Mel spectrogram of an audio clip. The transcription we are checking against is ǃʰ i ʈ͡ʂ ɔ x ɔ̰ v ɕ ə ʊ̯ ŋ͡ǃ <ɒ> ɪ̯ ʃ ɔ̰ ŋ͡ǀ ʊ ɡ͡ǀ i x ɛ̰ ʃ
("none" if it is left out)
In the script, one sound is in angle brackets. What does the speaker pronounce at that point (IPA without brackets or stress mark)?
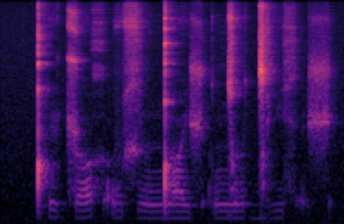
ɒ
